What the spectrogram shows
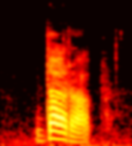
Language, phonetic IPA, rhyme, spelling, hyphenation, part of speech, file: Hungarian, [ˈdɒrɒb], -ɒb, darab, da‧rab, noun, Hu-darab.ogg
- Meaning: 1. piece, chunk 2. piece 3. synonym of színdarab, play, drama 4. some while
